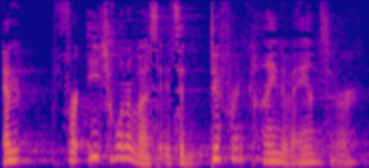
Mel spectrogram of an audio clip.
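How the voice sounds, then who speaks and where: A man in his forties, a pastor, preaching a sermon and telling personal stories in an animated, self-deprecating way. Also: a little high, moderate pace, creaky. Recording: hall with long reverb.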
